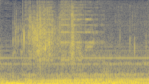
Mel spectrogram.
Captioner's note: static noise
